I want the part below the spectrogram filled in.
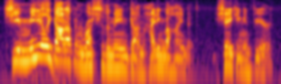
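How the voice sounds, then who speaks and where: A man's voice: medium pitch, animated, quick pace, bright, forceful tone, no room sound, rough recording. A man giving a dramatic first-person reading of a fantasy story as its narrator. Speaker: story reader.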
